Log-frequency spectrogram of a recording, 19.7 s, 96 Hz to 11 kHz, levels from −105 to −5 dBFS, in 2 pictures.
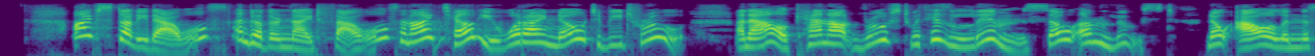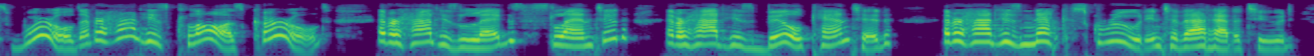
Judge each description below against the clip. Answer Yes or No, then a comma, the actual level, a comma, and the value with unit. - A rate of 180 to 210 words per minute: No, average, 165 wpm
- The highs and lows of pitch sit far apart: Yes, wide, 8.1 semitones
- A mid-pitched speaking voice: No, very high, 290 Hz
